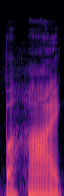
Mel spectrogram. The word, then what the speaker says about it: Baha'i: Connie Wilson, you're a member of the local, and I hope I'm pronouncing this correctly, Baha'i community.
